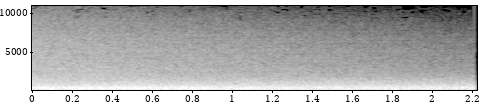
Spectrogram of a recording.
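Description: A wash of synthesized noise with no beat, slowly fading and growing duller as its highs drop away: the closing noise tail of a dark progressive psytrance track.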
